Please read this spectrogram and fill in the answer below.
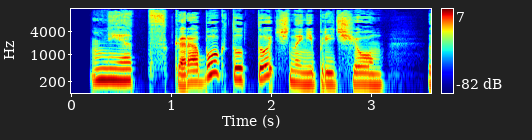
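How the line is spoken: Thoughtful. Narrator (Russian): задумчиво сказала Женя

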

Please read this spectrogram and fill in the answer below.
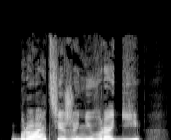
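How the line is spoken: Snort. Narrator (Russian): хмыкнул Фейр

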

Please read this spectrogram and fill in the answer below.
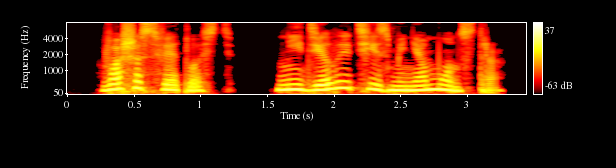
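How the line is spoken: Sighing sincere request. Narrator (Russian): Вздохнув, попросила от чистого сердца

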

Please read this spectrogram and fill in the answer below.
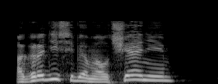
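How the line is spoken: Gentle tender speech. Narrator (Russian): Отец Серафим ласково сказал

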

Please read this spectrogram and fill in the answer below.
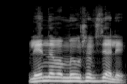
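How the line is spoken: Shouted. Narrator (Russian): крикнула Кортесу

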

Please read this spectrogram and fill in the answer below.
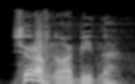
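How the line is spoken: Sigh. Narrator (Russian): вздохнула Миламари

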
